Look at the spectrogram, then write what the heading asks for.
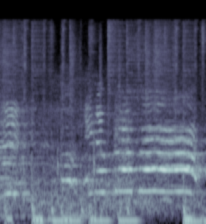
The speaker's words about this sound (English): Crowd just not settling here. They want more tennis for sure as Nadal gets ready to serve now.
